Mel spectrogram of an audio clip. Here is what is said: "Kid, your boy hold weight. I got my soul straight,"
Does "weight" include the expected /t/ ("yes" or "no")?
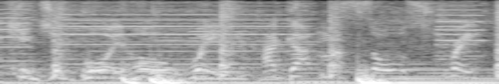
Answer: no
